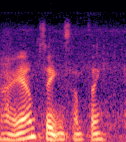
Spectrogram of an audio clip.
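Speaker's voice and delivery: very soft, hushed, barely audible voice. Answering a request to say something on mic: talking very softly. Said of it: "She's talking very softly".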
